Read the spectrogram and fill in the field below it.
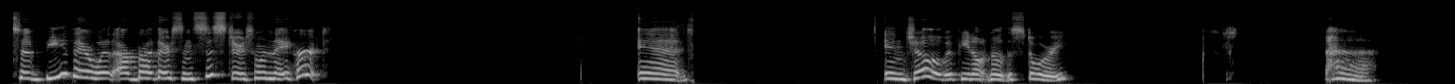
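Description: A middle-aged woman speaks calmly over an online call, in short bursts.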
